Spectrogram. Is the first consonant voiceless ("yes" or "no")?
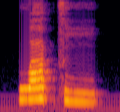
no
